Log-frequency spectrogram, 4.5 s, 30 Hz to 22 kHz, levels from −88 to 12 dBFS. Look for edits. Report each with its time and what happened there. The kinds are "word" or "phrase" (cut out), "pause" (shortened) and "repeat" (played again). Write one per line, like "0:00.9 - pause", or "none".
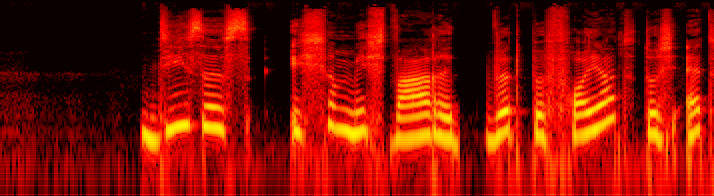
0:02.0 - word
0:02.4 - word
0:02.9 - word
